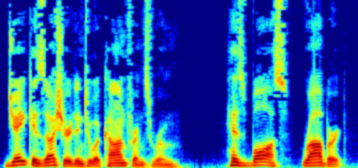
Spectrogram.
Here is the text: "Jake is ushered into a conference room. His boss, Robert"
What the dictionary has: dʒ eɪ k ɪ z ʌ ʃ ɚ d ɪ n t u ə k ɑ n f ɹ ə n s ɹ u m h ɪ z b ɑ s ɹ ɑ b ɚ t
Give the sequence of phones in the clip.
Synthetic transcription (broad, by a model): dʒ eɪ k ɪ z ʌ ʃ ɚ d ɪ n t u ə k ɑ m f ɹ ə n s ɹ u m h ɪ z b ɑ s ɹ ɑ b ɚ t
